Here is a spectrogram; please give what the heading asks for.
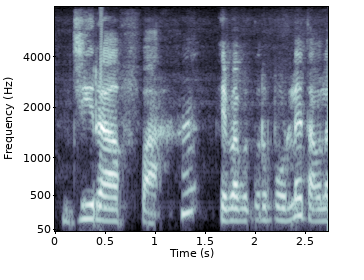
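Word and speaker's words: giraffa: আমি এগুলো আরেকবার আপনাদেরকে উচ্চারণ করে দিই, সেটা হচ্ছে জেমেলি, জিরাফা, জেন্তে, জেসো, যুবত্ব, জাক্কা, giusto giornale।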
